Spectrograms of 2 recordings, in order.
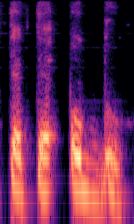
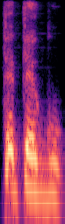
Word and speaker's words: Tete Ogbu: The actual name is Tete Ogbu. But Kufuor gave the name the way they pronounce it, Tetegu. It's not Tetegu.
